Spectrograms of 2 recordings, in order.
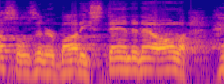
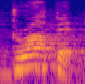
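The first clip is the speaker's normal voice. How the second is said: mild narrated yell; a slightly raised, firm order; 3 semitones higher than usual. A narrator's reading. Narrator ordering John again, yelled. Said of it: "I yell again".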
